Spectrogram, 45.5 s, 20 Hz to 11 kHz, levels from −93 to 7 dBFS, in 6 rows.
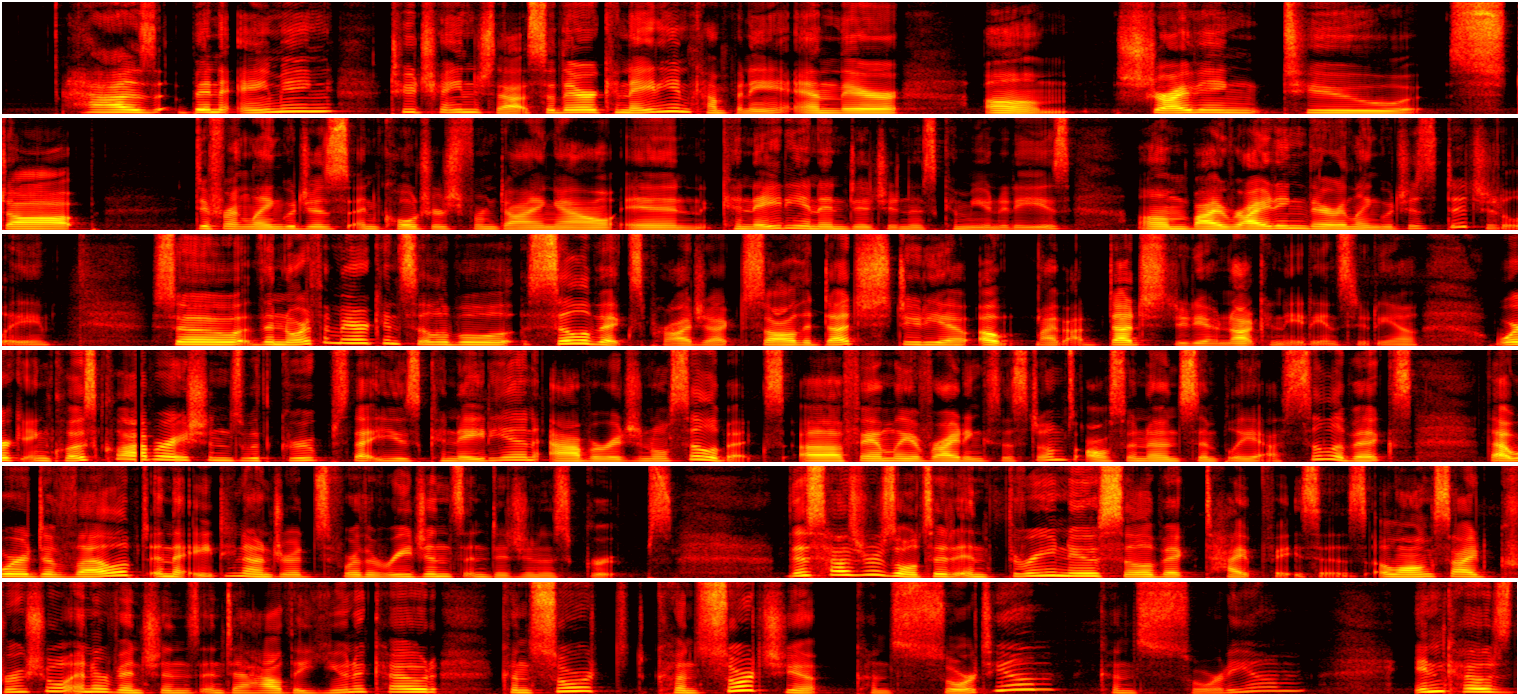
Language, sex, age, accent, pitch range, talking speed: English, female, 10-29, American, 190-260 Hz, 135 wpm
